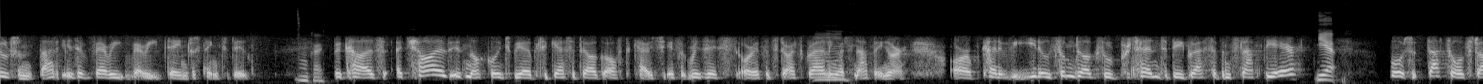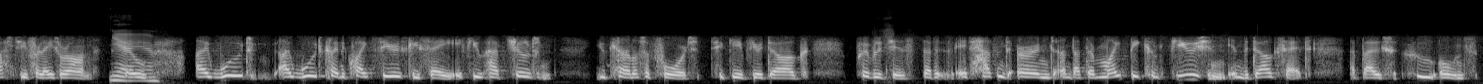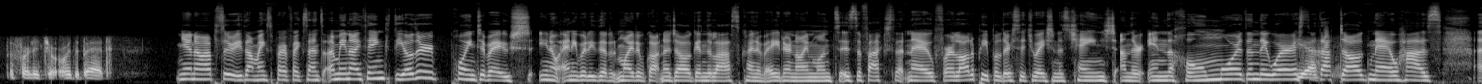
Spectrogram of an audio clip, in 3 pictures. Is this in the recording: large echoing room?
no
